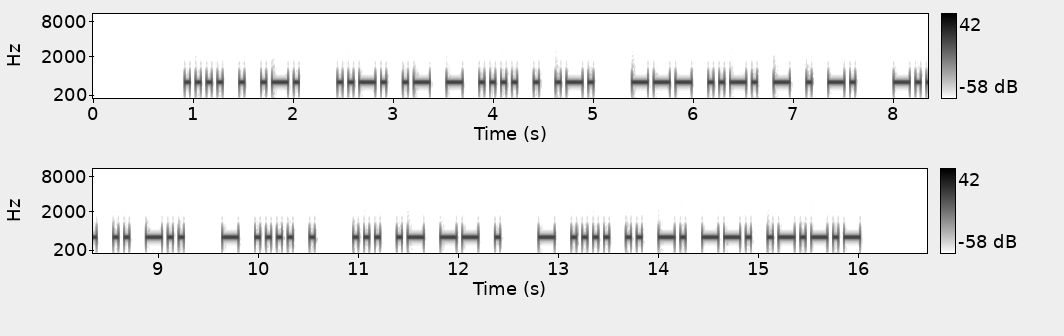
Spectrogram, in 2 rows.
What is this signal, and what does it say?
Morse code, heard as a keyed tone, about 22 wpm, 700 Hz. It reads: HER FATHER OFTEN DID THE SAME THING.
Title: Sentences from Top 1000 Words - Review Part 1 - 22wpm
